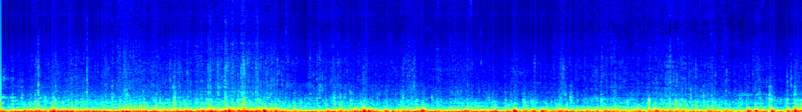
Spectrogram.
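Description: Steady low rumble of a car climbing a steep hill road, heard from inside the vehicle: engine and road noise, with some wind buffeting on the microphone.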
